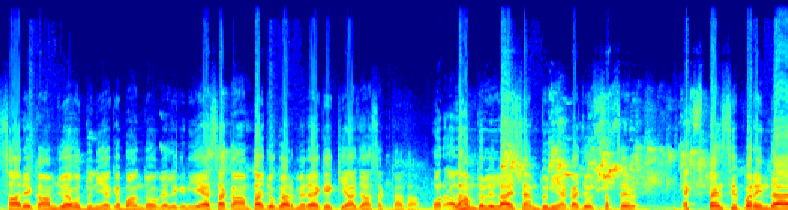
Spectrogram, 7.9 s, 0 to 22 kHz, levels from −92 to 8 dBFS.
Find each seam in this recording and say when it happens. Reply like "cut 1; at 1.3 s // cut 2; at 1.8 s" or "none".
cut 1; at 4.2 s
